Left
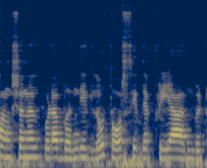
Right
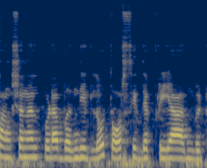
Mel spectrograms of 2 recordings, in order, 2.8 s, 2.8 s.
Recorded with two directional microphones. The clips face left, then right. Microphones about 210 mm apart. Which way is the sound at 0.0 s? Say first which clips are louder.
Right 3 dB; 15° right (ahead or behind).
